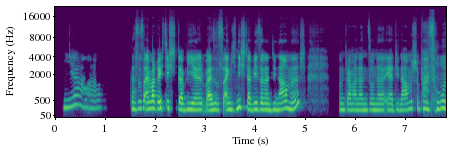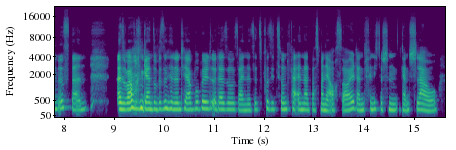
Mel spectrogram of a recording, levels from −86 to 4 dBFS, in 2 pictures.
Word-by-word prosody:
Ja, 305 +7 -4 1.0
das 220 -1 -1
ist 230 +1 -1
einfach 225 +1 +6
richtig 235 +1 +5
stabil, 200 -3 +3
weil 180 +1 +7
es 195 - +2
ist 190 -1 -2
eigentlich 200 0 +3
nicht 260 +2 +3
stabil, 205 -3 +3
sondern 195 -1 +3
dynamisch. 210 - +1 0.7
Und 195 0 -3
wenn 190 0 0
man 185 0 -1
dann 185 0 -1
so 190 -1 -3
'ne 185 0 0
eher 190 -1 +1
dynamische 195 +5 -2
Person 215 +2 +1
ist, 255 +2 -6
dann 215 +2 -5 0.6
also, 205 -1 +5
wenn 215 +4 +6
man 230 +1 +3
gern 210 -1 +2
so 210 - -2
'n - - -4
bisschen 220 +2 -1
hin 215 -2 -1
und 205 +1 -2
her 200 -3 0
bubbelt 220 +1 -2
oder 205 -1 -2
so, 200 0 -5
seine 180 -1 -6
Sitzposition 205 +1 -7
verändert, 195 -2 -4
was 190 0 -11
man 190 - -1
ja 175 - -2
auch 185 - -6
soll, 190 +6 -2
dann 190 -2 -5
finde 195 +2 -6
ich 210 - -15
das 200 0 -8
schon 195 -2 -5
ganz 190 +1 -6
schlau. 180 -3 -3
205 Hz, 205 wpm, -20 LUFS, 190-220 Hz, 1.0 s, weil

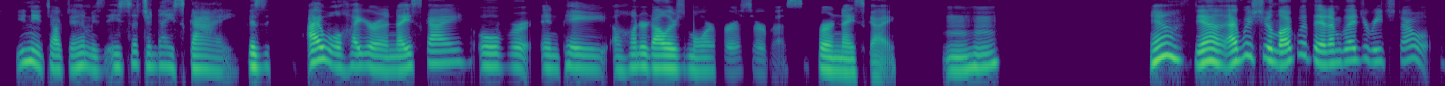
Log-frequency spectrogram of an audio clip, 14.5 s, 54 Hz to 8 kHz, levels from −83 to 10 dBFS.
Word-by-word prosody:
you 205 - -6
need 215 -8 0
to 170 - -7
talk 155 -2 -2
to 160 - -8
him. 175 0 -3
He's 145 -2 -9
he's 175 -1 -8
such 200 -2 -7
a 180 - -5
nice 175 -3 -8
guy 155 -3 -5 0.2
'cause 175 0 +2 0.4
I 225 +5 +9
will 185 -9 0
hire 170 +1 -1
a 150 -2 -2
nice 155 +4 -1
guy 210 +1 -3
over 175 -2 -2
and 165 -2 -7
pay 160 -4 -4
$100 160 0 +2
more 140 -1 -7
for 125 - -10
a 130 - -15
service 135 +4 -16
for 155 -3 +4
a - - 0
nice 130 -2 -1
guy, - - -7 0.5
mhm. 165 +8 -3 1.5
Yeah, 280 +5 +7
yeah. 215 -1 +6
I 215 - +9
wish 295 +1 -3
you 245 -3 +5
luck 210 +3 +5
with 325 -7 -8
it. 205 -2 +5
I'm 210 +1 +1
glad 245 +2 0
you 260 - -10
reached 230 0 -8
out. 255 +1 -7
175 Hz, 185 wpm, -23 LUFS, 155-215 Hz, 1.5 s, I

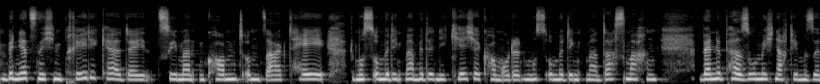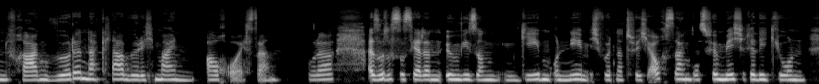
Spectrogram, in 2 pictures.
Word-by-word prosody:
bin 250 0 +4
jetzt 270 0 +3
nicht 245 0 +2
'n 245 - +6
Prediger, 260 -1 -2
der 215 0 -2
je 215 0 -5
zu 240 - 0
jemandem 225 -1 +1
kommt 235 +1 +1
und 230 -1 +1
sagt: 220 0 -4
„Hey, 235 -1 +2 0.2
du 225 - -8
musst 230 0 +4
unbedingt 235 -1 +3
mal 245 0 +1
mit 235 +1 +1
in 240 - 0
die 225 - +1
Kirche 250 +1 -1
kommen 225 -3 -4
oder 215 0 -2
du 230 - -5
musst 230 0 0
unbedingt 225 -1 -1
mal 220 -1 -2
das 240 +4 -1
machen.“ 240 -1 0 0.4
Wenn 240 +2 +5
'ne 260 - +3
Person 245 -1 +2
mich 245 +1 +2
nach 235 0 0
dem 225 -1 0
Sinn 215 -1 -1
fragen 205 -1 0
würde, 230 +7 +1
na 240 -2 +3
klar, 235 -1 -2
würde 210 -1 0
ich 210 - -10
meinen 215 -3 -1
auch 215 0 -3
äußern, 210 0 -7 0.3
oder? 220 +2 -4 0.3
Also, 215 +2 +4
das 230 0 +1
ist 230 - 0
ja 220 - +4
dann 215 0 0
irgendwie 225 0 +3
so 215 - 0
'n 205 -1 -1
'n 195 -1 -8
Geben 220 +2 +1
und 210 -1 -2
Nehmen. 220 -1 +1
Ich - - -6
würde 215 0 -5
natürlich 205 0 -5
auch 255 - -2
sagen, 235 -1 0
dass 220 0 -2
für 235 - +1
mich 230 +1 +3
Religion 215 -2 0
225 Hz, 245 wpm, -20 LUFS, 215-240 Hz, 0.4 s, n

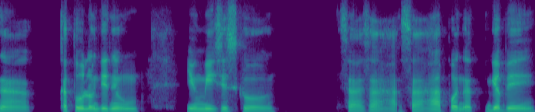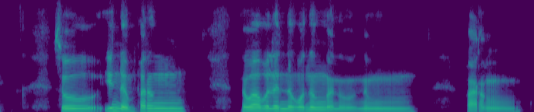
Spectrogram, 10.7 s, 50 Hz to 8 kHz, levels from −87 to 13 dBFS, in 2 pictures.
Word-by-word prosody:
na 110 -2 +2 0.3
katulong 115 -3 +4
din 115 -1 +5
'yong, 110 - -1 0.6
'yong 115 -2 +3
misis 110 +4 +3
ko 115 -2 -2 0.6
sa - - -1
sa - - -2
sa - - 0
hapon - - +2
at - - -3
gabi. 125 -3 +3 0.5
So 165 +1 0
'yon 190 -3 +1
lang 140 -2 +3
parang, 180 0 0 0.6
nawawalan 160 +1 +2
ako 150 -1 +1
ng 140 -1 +1
ano 105 -1 -5
ng 120 +1 -4 0.9
parang 110 +1 -4
120 Hz, 130 wpm, -26 LUFS, 115-160 Hz, 0.9 s, din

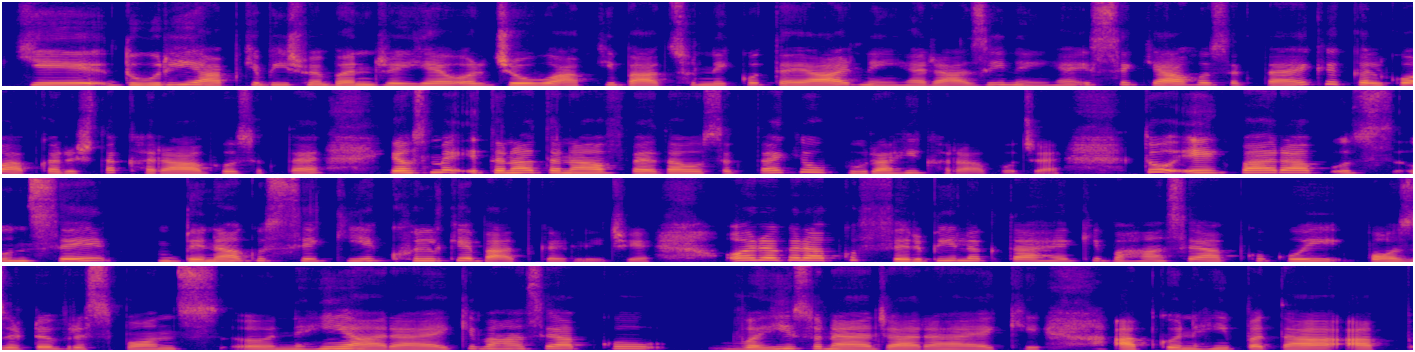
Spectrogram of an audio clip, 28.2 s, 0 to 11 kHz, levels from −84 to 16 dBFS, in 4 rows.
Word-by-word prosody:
ये 230 -1 +4
दूरी 220 +4 0
आपके 200 +3 -2
बीच 215 +1 -4
में 220 -1 -1
बन 200 0 +1
रही 195 -2 0
है 205 +1 +1
और 200 0 +1
जो 210 0 +6
वो 220 - +2
आपकी 190 +2 0
बात 190 0 +3
सुनने 205 -2 -6
को 235 - -2
तैयार 190 0 +4
नहीं 175 -4 -7
है, 190 - -1
राज़ी 185 +6 -2
नहीं 175 -7 -8
है। 205 +4 -6
इससे 240 +2 -5
क्या 220 -4 +4
हो - - +1
सकता 220 -3 -5
है 230 +5 +1
कि 300 +3 -5
कल 240 -3 +3
को 245 - +4
आपका 220 0 +1
रिश्ता 205 +6 -3
ख़राब 175 -3 +3
हो 200 - -2
सकता 185 - -7
है 225 - 0 0.4
या - - +11
उसमें 275 +3 +1
इतना 255 +2 +4
तनाव 225 -2 +4
पैदा 210 -1 +2
हो 210 0 +1
सकता 215 +4 -4
है 265 - +2
कि 305 +3 -5
वो 300 - 0
पूरा 190 -3 +1
ही 225 - -6
ख़राब - - -7
हो - - -10
जाए। - - -5 0.4
तो - - +5
एक 265 - +3
बार 275 +1 +6
आप 270 0 +4
उस 230 -1 -6
उनसे 230 +4 +2 0.4
बिना 200 +2 +4
गुस्से 245 -1 -4
किए 235 +3 -6
खुल 245 0 -3
के 265 - +3
बात 155 -8 +1
कर 165 -1 -7
लीजिए 125 - -8 0.4
और 300 +1 +5
अगर 310 0 +5
आपको 290 +1 +2
फ़िर 210 -8 -1
भी 255 +1 -2
लगता 250 -2 -2
है 230 - -5
कि 245 +3 -13
वहाँ 205 -1 -4
से 225 +2 -5
आपको 215 +2 -3
कोई 215 0 -2
पॉज़िटिव 195 +3 -1
रिस्पॉन्स 190 +1 -3
अ, 180 0 -4
नहीं 180 +8 -1
आ 200 -6 +4
रहा 175 0 0
है 185 +3 0
कि 215 +4 -11
वहाँ 235 -1 -2
से 255 +2 -3
आपको 245 +1 -3 0.4
वही 200 +6 +1
सुनाया 210 -7 +2
जा 185 -2 +2
रहा 180 +1 -2
है 185 0 -2
कि 195 -2 -10 0.4
आपको 190 +1 +5
नहीं 190 0 -6
पता 180 0 +1
आप 175 0 +4
215 Hz, 205 wpm, -23 LUFS, 190-245 Hz, 0.4 s, या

